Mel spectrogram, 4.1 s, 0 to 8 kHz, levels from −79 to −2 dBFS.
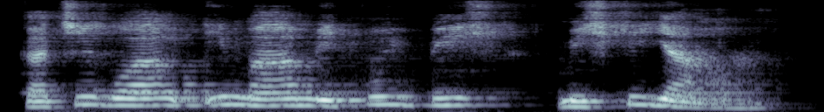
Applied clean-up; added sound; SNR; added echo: neural mask model DeepFilterNet 3.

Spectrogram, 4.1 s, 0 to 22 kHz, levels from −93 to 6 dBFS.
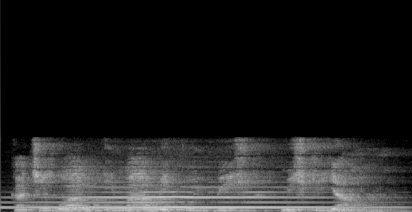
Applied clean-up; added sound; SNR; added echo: none; Wind instrument, woodwind instrument; -1 dB; reverberation time 1.0 s.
